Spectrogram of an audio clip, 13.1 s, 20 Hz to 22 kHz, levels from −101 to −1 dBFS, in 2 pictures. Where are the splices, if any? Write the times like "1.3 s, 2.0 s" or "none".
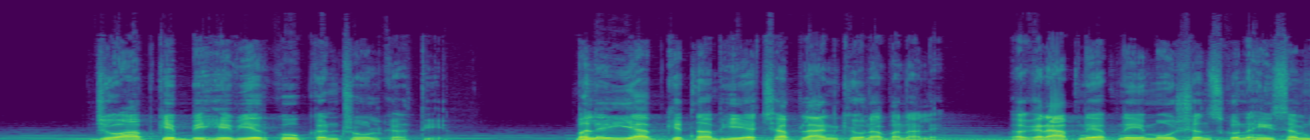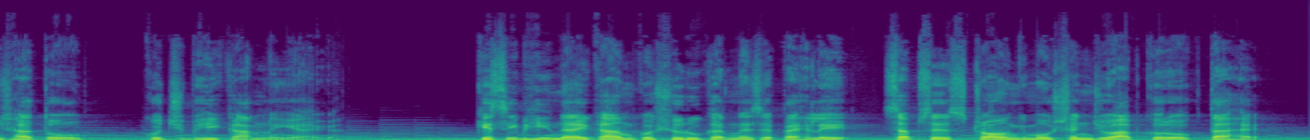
none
